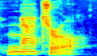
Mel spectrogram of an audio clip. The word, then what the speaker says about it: natural: Also in this pattern, the t is pronounced with the ch sound. So the word is natural.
